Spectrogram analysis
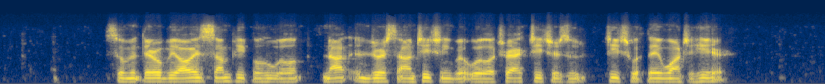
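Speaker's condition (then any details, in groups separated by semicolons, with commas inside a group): Parkinson's disease, mild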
